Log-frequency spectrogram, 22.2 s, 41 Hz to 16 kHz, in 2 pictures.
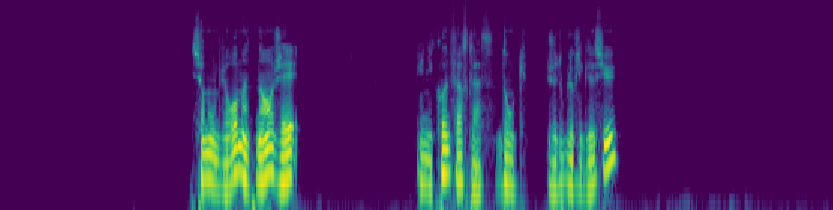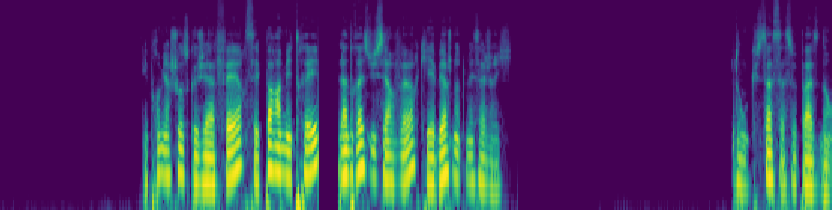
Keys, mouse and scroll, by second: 1.0 click, 3.2-4.5 drag, 8.2 click, 13.3-14.3 drag.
